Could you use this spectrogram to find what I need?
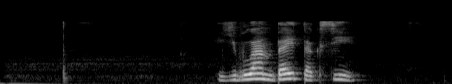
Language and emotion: Russian, angry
